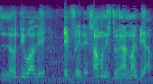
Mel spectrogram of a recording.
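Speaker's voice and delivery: usual speaking voice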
